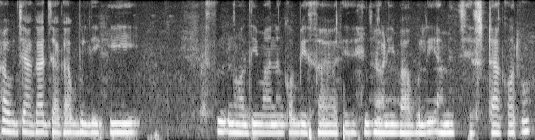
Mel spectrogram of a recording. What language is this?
Odia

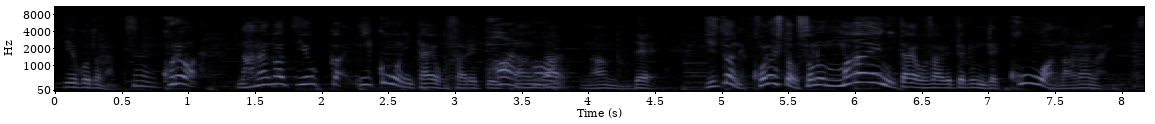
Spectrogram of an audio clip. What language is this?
Japanese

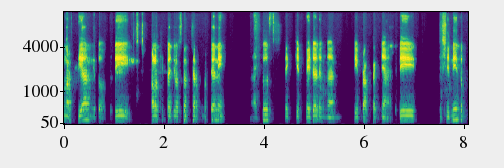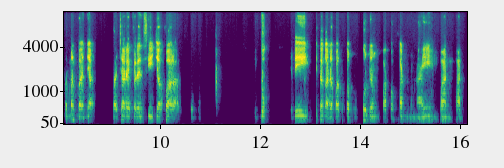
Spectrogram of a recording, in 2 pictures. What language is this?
Indonesian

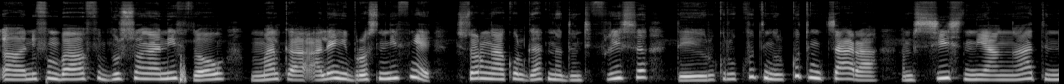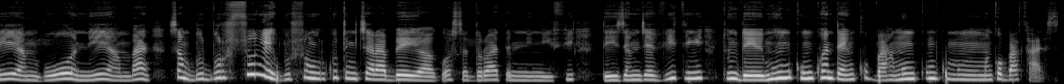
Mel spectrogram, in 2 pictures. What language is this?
Northern Betsimisaraka Malagasy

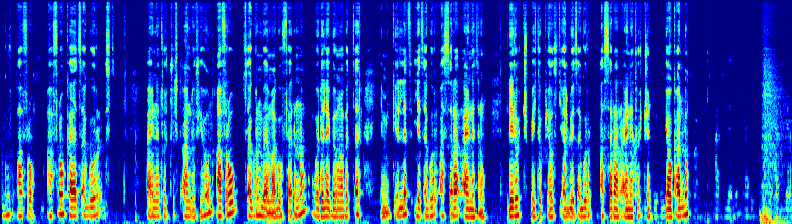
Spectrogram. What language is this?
Amharic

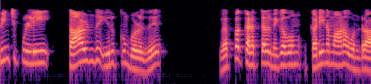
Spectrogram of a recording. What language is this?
Tamil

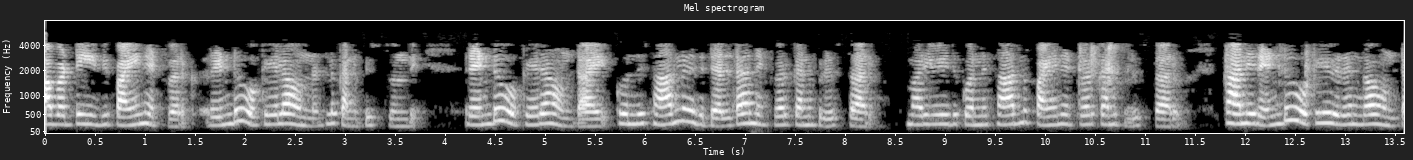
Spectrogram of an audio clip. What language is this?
Telugu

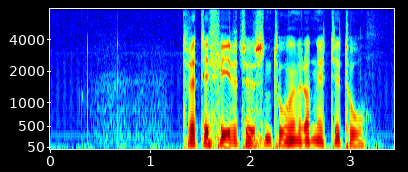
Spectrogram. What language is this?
Norwegian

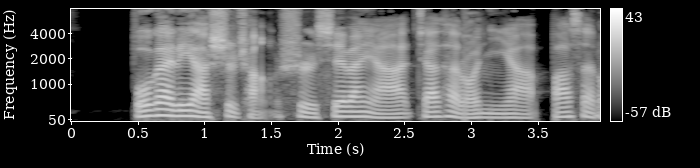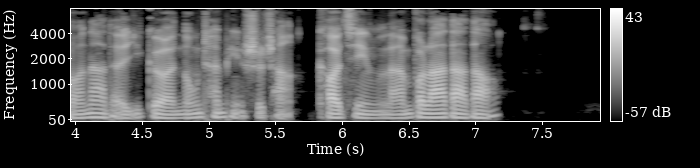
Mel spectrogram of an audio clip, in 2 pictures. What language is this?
Chinese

